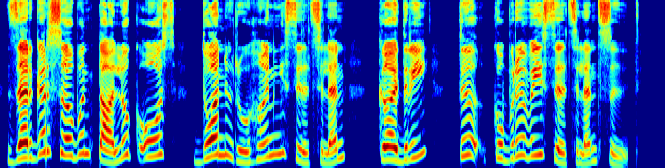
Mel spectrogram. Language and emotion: Kashmiri, neutral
